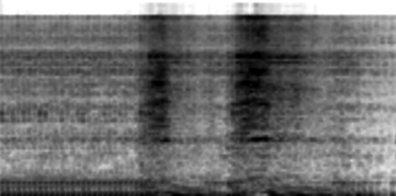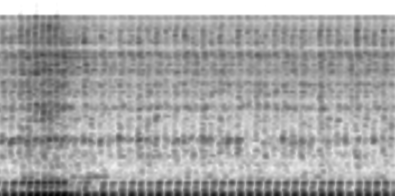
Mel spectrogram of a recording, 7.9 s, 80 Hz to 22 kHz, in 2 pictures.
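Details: Suzuki Satria FU 150 cc after correcting a cam chain replacement with wrongly set timing (top): two clean throttle blips, then even idle about four beats a second, no misfire; before repair idle was erratic, rough, weak, fuel-thirsty.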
